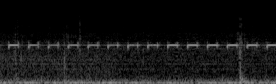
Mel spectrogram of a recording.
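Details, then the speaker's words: 2014 Lexus LS460 push-start, flooded in Hurricane Harvey, with no ignition power and a dead dash: rapid, steady high-pitched beeping about eight chimes a second whenever the brake pedal is pressed. "Now, one funny thing I do notice is that if you hear that, the vehicle actually is beeping when I push down on the brake pedal"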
